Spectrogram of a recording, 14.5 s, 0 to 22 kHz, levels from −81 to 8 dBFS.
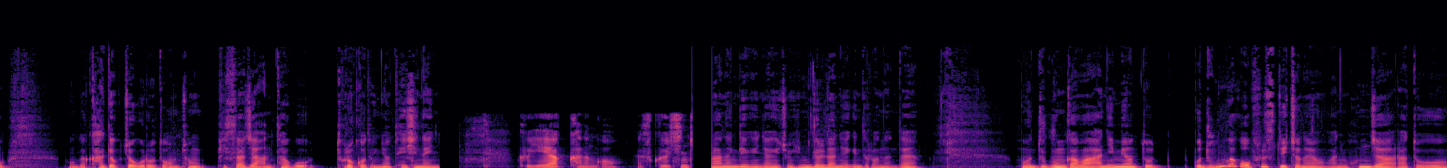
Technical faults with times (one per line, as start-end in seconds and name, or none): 4.39-7.12 input switched to a poorer device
